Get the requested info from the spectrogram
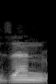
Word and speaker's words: Zen: Zen rhymes with den, so think about that.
